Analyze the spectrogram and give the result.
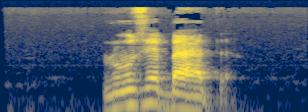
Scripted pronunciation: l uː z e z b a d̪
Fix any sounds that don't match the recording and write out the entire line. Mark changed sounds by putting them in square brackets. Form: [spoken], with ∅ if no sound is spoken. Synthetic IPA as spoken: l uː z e [∅] b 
